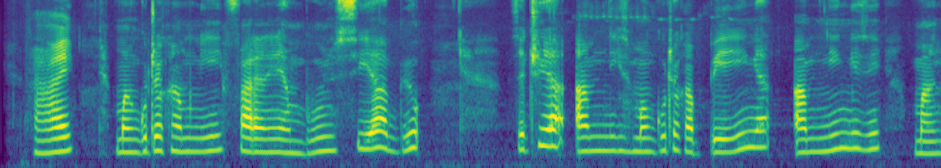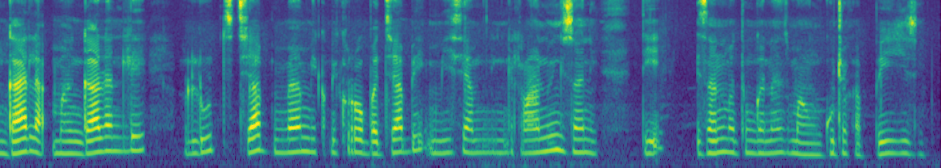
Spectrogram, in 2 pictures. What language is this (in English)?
Southern Betsimisaraka Malagasy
